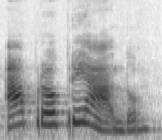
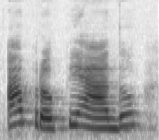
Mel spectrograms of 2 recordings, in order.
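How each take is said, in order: First: Apropriado with the r fully sounded in pria; pronúncia correta; correct pronunciation. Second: Apropriado said apropiado, dropping the second r; pronúncia errada; wrong pronunciation. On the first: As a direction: say every r in apropriado. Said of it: "o correto é apropriado". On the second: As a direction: leave out the r in pria of Apropriado. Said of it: "quando o correto é apropriado". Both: Shown as a demonstration.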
